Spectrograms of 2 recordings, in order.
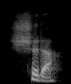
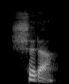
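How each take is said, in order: The two takes are said the same way.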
